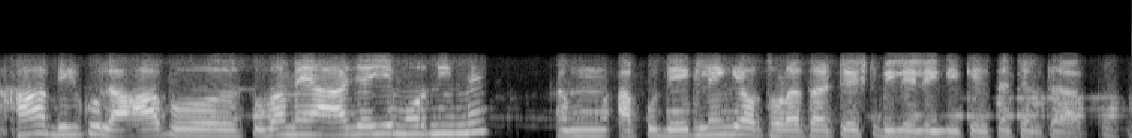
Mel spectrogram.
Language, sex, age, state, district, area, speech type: Urdu, male, 18-30, Bihar, Gaya, urban, conversation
